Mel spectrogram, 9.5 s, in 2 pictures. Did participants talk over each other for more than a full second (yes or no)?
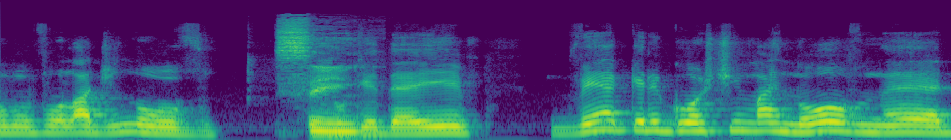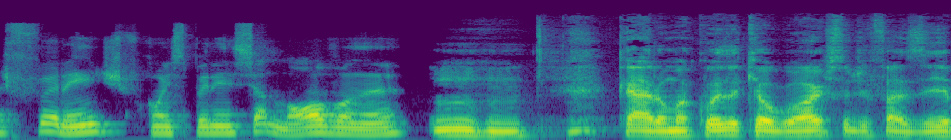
no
